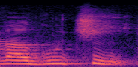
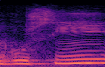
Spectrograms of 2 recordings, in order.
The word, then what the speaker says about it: Gucci: Okay, now the foreign brands are mostly French, like we have Gucci, so it's not Gucci or whatever you might call it, Gucci.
